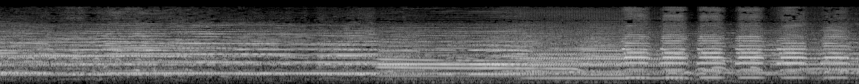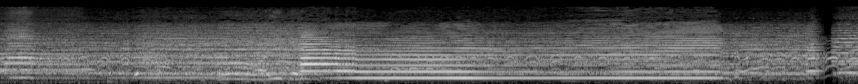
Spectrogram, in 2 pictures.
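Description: Music of long, held reedy wind-instrument notes with several pitches sounding at once, changing every few seconds, with a run of short repeated notes, about two or three a second, in the middle.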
